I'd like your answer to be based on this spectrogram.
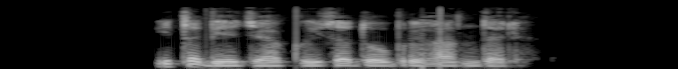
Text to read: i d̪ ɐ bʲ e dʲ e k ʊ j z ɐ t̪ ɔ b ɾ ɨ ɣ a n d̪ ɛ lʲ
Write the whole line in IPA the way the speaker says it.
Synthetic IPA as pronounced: i t̪ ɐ bʲ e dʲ a k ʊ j z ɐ d̪ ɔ b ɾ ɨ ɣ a n d̪ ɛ lʲ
